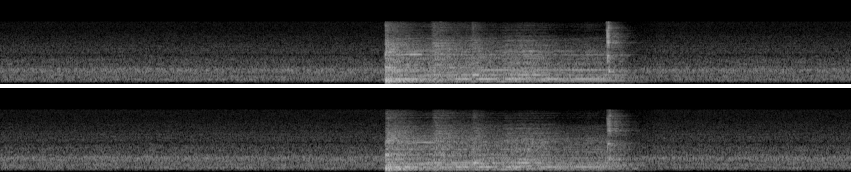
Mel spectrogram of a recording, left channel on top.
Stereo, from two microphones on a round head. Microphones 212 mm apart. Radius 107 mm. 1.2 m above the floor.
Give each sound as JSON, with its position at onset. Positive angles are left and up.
{"t": 3.9, "sound": "knocking", "side_deg": 60, "distance_m": 1.5}
{"t": 6.1, "sound": "dripping", "side_deg": 60, "distance_m": 1.0}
